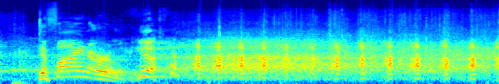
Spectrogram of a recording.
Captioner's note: laughter; laughter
